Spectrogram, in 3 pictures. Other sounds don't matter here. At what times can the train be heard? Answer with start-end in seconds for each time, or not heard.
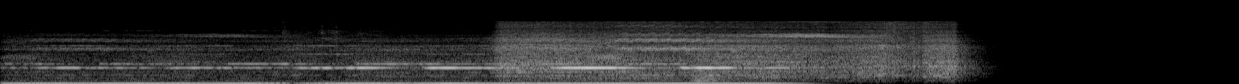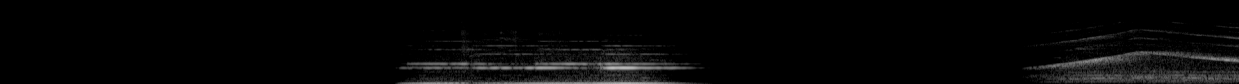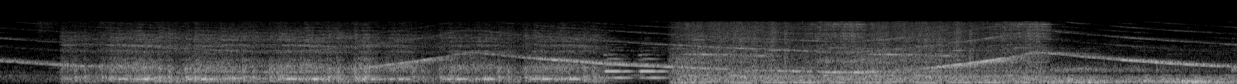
0.0-9.6, 25.4-37.1.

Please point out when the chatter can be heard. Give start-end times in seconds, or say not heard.
not heard.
